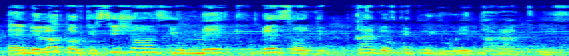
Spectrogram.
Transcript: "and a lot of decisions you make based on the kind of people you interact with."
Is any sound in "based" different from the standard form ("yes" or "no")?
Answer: yes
